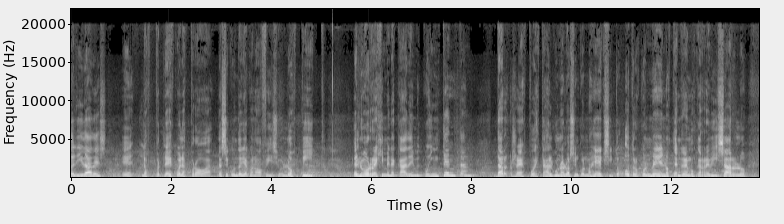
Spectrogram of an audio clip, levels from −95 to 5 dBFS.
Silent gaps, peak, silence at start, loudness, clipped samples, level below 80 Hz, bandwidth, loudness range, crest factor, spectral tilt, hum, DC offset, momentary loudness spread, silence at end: none; 0 dBFS; 0 s; -16 LUFS; under 0.1%; -50 dBFS; over 20 kHz; 3 LU; 16 dB; -5 dB/octave; none; under 0.1%; 9 LU; 0 s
